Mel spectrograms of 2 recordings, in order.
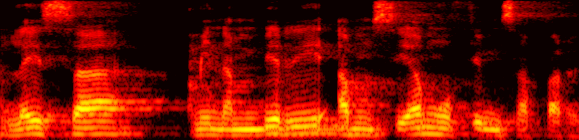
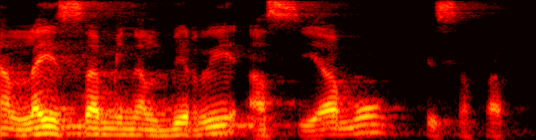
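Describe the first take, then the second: First: Minam birri am siyamu fim safar, am in place of al. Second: Said in the usual way. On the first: Shown as a demonstration. Teacher demos the dialect reading, am instead of al. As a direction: read the hadith with am for every al. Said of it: "tapi alif mim". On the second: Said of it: "Dia kan hadisnya".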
